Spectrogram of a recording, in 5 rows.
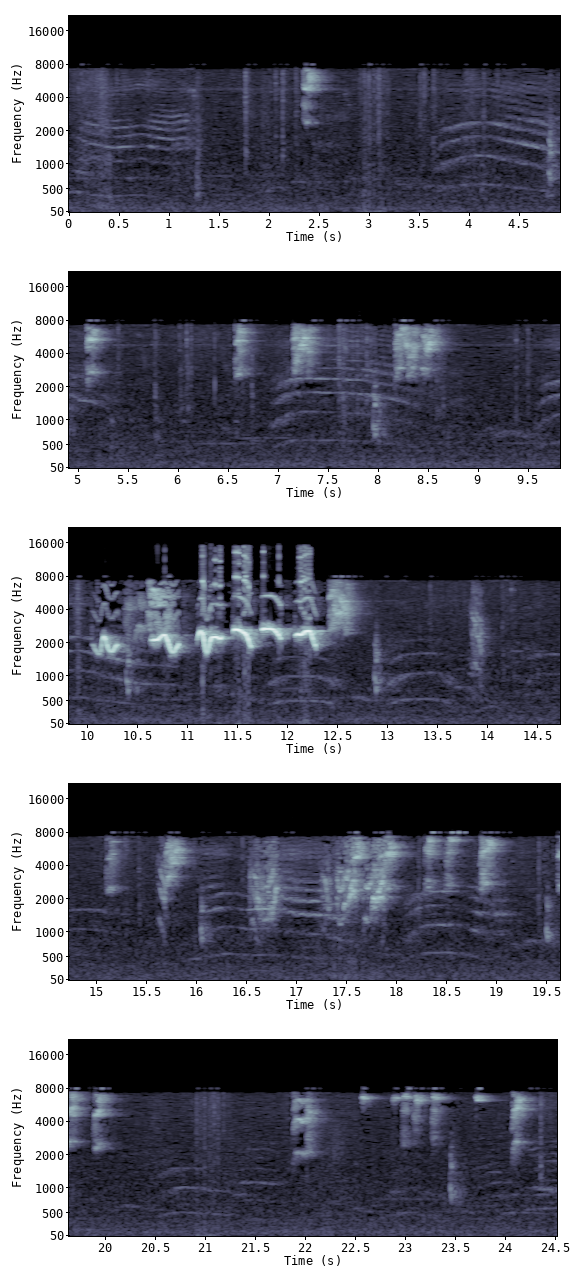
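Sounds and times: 
Pancawarna chirps and whistles: 10.1 - 12.6.

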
